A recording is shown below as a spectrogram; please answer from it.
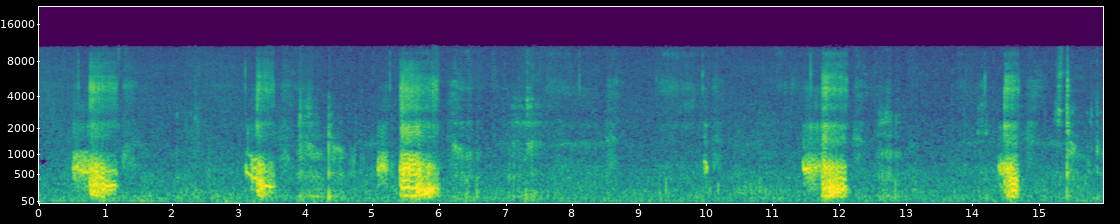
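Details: A 10-week-old French Bulldog puppy asleep with its tongue sticking out and wiggling. Short, rough, noisy snoring breaths recur every few seconds in a quiet room: ordinary puppy snoring.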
